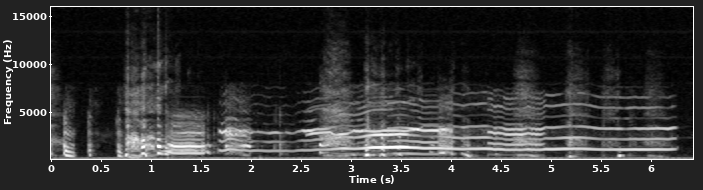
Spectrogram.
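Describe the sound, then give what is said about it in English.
A voice imitates a dying dolphin: a few short squeaky bursts, then long, high, wavering whistle-like wails that rise and fall, moderately loud and sustained to the end. “You have now heard the sound of a dying dolphin.”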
